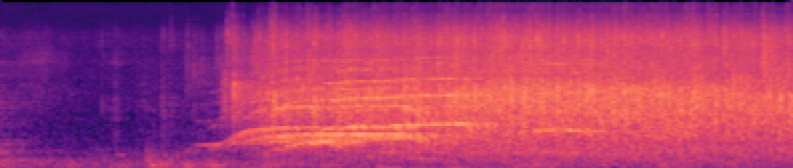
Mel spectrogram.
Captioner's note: applause, cheering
